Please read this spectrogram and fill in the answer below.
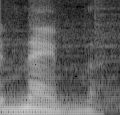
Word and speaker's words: Neb: Il canestro si legge Neb e vuol dire signore, padrone.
